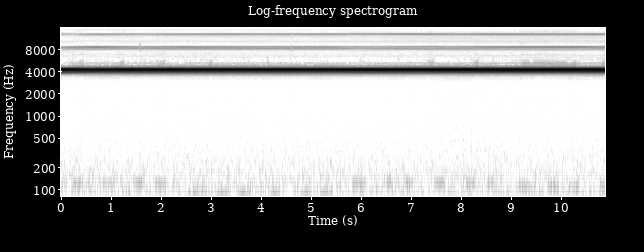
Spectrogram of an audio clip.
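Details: Coconut crickets crying: a loud, unbroken, shrill high-pitched tone holds perfectly steady for the whole stretch, with only faint low rumbles far beneath it.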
